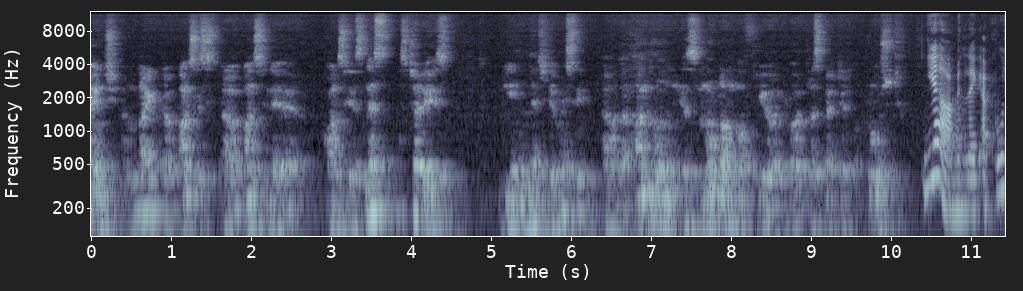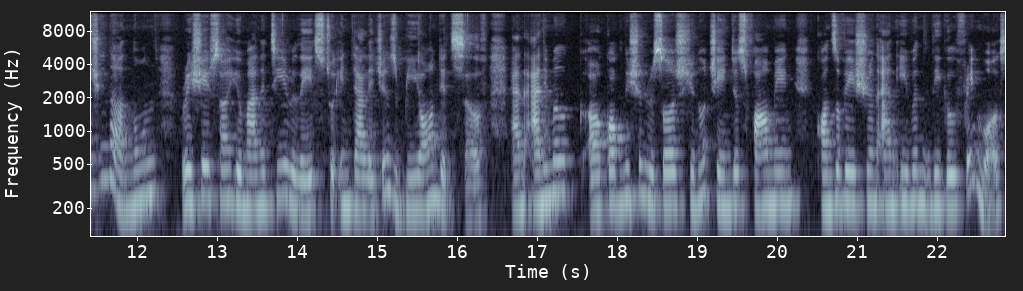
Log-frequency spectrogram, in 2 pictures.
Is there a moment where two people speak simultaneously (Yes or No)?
No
